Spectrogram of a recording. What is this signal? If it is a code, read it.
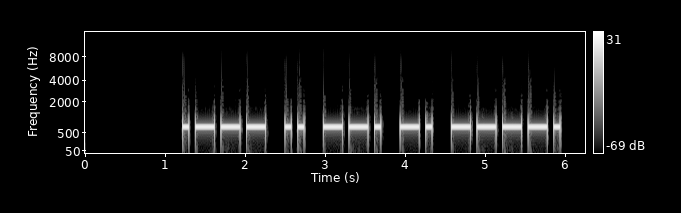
Morse code, heard as a keyed tone, about 15 wpm, 700 Hz. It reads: JIGN9
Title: Code Groups - 5 Letter:Numbers - 15wpm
